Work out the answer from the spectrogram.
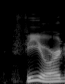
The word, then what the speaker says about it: fjord: like well it's pronounced fiord will throw an eye in there I think in that part of the world the Jay's uh are kind of like an i sound maybe I don't know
